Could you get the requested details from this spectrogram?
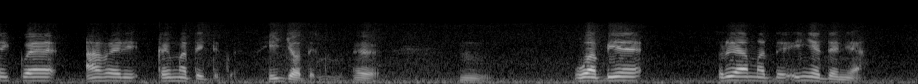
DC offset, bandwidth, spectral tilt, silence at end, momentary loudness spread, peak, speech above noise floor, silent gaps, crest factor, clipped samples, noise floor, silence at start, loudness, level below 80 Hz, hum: under 0.1%; 8.4 kHz; -6 dB/octave; 0.05 s; 23 LU; -12 dBFS; 21 dB; none; 18 dB; under 0.1%; -47 dBFS; 0 s; -27 LUFS; -52 dBFS; none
